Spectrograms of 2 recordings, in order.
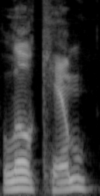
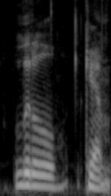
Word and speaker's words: Lil Kim: also you correctly did not pronounce the T's in Little Kim. Well, because it's Lil.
